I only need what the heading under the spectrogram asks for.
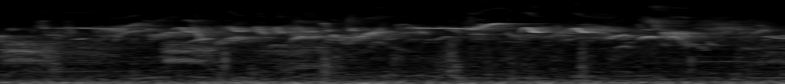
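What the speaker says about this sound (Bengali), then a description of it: "প্রচুর পাখির ডাক শুনতে পাচ্ছি।" Many birds call in a flower garden in Badda, Dhaka, with quick high chirps and tweets overlapping continuously over a quiet low background hum.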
